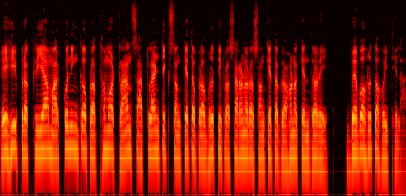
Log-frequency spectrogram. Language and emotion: Odia, neutral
